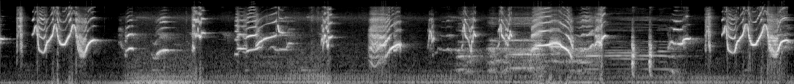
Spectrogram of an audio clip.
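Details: Loud, dense starling chatter serving as a master recording for pet starlings: looping whistles, swooping squawks and grating harsh bursts follow almost without pause, with wavering sliding whistles near the end.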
